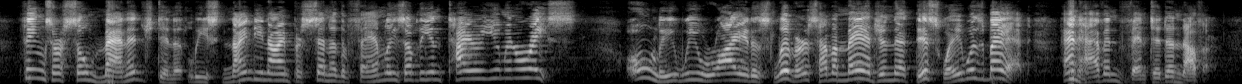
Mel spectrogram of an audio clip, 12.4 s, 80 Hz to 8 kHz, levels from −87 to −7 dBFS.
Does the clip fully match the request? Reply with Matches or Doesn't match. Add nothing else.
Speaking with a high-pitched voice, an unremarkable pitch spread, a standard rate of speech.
Matches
